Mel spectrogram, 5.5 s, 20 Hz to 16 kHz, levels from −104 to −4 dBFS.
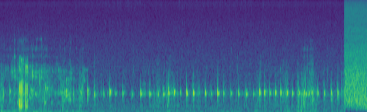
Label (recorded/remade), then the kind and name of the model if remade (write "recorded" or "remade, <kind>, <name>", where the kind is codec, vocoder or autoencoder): remade, vocoder, Vocos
